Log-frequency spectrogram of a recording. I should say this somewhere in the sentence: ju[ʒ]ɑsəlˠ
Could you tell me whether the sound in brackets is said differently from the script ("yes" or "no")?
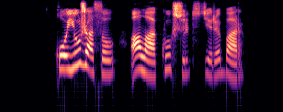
no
